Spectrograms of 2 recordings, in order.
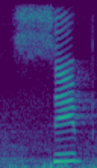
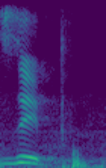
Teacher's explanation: s sound is voiceless and z sound is voiced। दोनों जो है वो फ्रिकेटिव्स हैं और दोनों जो है वो एल्व्यूलर है।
